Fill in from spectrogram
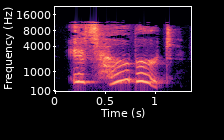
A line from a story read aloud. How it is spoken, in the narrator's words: screamed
